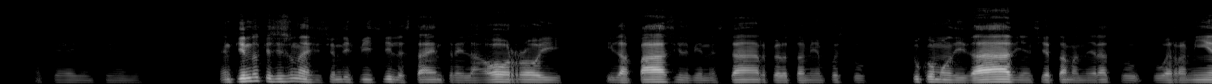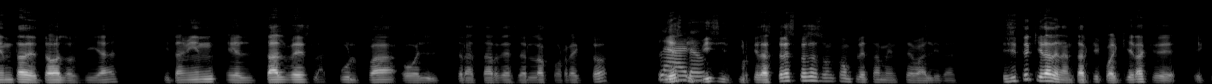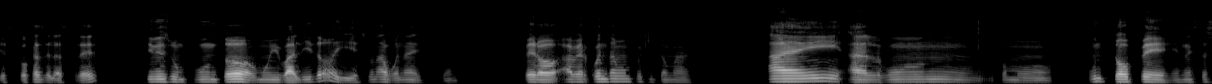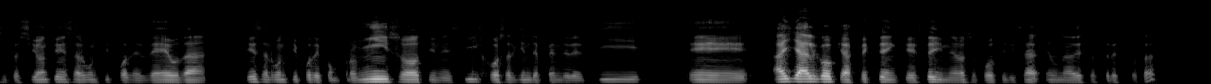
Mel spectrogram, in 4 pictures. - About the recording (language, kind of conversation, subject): Spanish, advice, ¿Cómo puedo cambiar o corregir una decisión financiera importante que ya tomé?
- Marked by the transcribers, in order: other background noise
